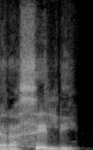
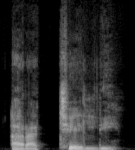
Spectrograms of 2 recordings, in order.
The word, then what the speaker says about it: Aracelli: voy a decir que en castellano se dice Araceli, pero en italiano se dice Aracelli.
